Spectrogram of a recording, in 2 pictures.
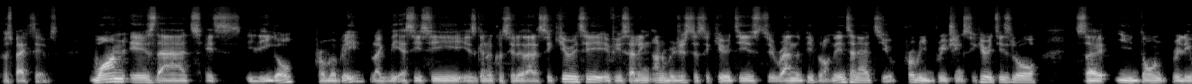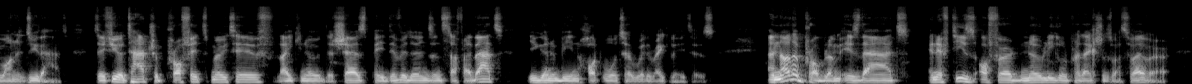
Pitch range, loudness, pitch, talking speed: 85-100 Hz, -19 LUFS, 90 Hz, 200 wpm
